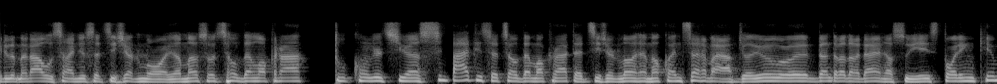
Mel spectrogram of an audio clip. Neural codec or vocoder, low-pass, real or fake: codec, 16 kHz, 0.5 kbps, FunCodec, trained on Chinese and English, 25 frames a second; 7.2 kHz; fake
